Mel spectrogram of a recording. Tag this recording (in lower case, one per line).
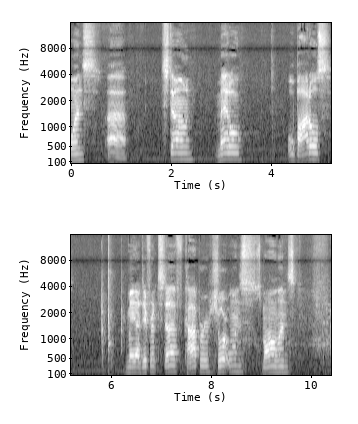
speech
